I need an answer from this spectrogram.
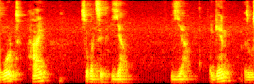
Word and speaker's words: Γεια: As you notice, there is no accent here. This is because actually we don't need an accent. It's only one syllable. It is a short word to say so. So it is just Γεια.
